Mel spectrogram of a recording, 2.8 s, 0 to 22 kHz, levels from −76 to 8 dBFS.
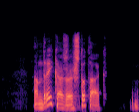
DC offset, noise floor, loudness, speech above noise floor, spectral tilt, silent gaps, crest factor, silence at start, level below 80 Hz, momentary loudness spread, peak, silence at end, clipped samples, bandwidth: under 0.1%; -57 dBFS; -16 LUFS; 41 dB; -4 dB/octave; 2.20-2.36 s; 18 dB; 0.7 s; -44 dBFS; 9 LU; 0 dBFS; 0 s; under 0.1%; 7.8 kHz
